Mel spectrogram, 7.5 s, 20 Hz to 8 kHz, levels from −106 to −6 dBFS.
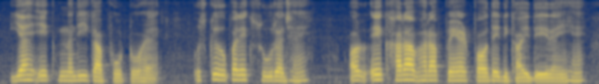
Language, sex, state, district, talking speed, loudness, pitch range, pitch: Hindi, male, Bihar, Purnia, 150 wpm, -24 LUFS, 130-165 Hz, 155 Hz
